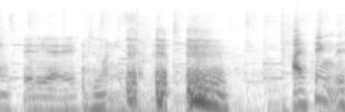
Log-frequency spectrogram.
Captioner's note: clearing throat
